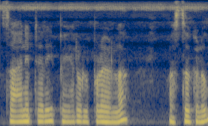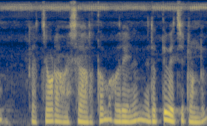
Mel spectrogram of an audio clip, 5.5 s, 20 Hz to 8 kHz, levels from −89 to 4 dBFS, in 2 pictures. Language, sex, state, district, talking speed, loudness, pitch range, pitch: Malayalam, male, Kerala, Kozhikode, 85 wpm, -17 LUFS, 125-140 Hz, 130 Hz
